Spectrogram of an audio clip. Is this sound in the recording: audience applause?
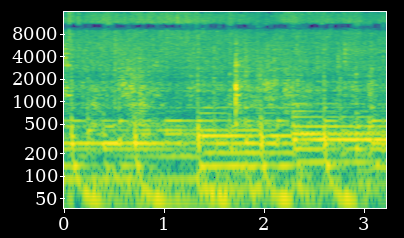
no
